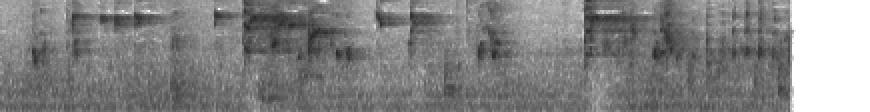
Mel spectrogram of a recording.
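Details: Lovebird in ngekek song, a lure for novice lovebirds to sing: rapid shrill chirps and buzzy trilled bursts, two loud bouts of scratchy chatter, ending abruptly in silence.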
